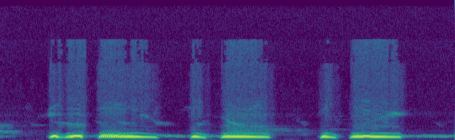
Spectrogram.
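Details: Spotted dove in Đồng Nai, Vietnam, repeating its 'thúc gù' coo in 'giọng thổ' voice three times in quick succession, every phrase a short doubled note leading into a longer, deep, level-to-falling coo.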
